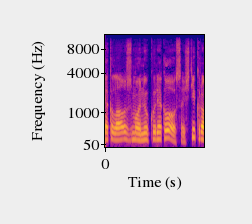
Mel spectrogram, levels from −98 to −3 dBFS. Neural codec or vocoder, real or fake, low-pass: codec, 24 kHz, 0.9 kbps, WavTokenizer, medium speech release version 1; fake; 10.8 kHz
